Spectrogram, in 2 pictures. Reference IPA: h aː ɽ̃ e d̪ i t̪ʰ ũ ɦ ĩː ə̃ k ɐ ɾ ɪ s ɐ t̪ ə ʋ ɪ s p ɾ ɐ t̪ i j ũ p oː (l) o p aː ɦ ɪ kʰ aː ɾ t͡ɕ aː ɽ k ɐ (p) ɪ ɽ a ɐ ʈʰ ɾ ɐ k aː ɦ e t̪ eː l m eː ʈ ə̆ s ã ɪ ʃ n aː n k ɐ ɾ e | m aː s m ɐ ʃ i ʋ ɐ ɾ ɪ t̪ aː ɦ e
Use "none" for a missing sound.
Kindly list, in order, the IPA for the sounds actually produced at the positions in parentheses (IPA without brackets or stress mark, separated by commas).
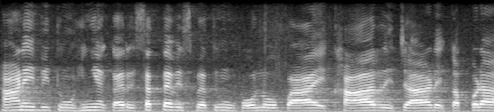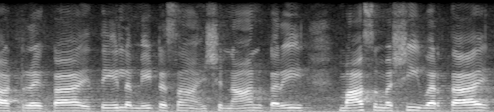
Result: l, p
